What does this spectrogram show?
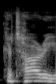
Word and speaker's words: Qatar: I'm a little bit more Qatari at the moment because obviously I just had a shower and everything. And that makes a difference. It's actually pronounced Qatar, but yeah, go on.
